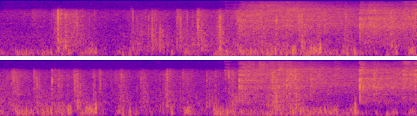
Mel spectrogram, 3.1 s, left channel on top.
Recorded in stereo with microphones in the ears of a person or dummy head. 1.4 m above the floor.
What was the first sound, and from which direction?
A crack, 30° right (ahead or behind).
